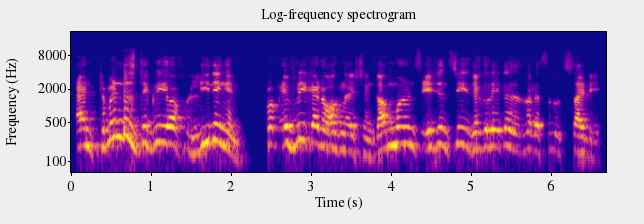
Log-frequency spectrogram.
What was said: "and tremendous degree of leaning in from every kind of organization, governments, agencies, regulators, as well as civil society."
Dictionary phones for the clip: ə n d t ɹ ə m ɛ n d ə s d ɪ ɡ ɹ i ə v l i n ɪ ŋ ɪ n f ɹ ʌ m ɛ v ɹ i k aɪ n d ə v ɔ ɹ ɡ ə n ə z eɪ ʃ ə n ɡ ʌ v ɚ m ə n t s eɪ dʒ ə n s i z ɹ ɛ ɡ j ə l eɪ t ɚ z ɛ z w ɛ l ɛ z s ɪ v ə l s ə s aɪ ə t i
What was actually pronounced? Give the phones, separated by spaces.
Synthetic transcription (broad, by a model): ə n d t ɹ ə m ɛ n d ə s d ɪ ɡ ɹ i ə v l i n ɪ ŋ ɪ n f ɹ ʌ m ɛ v ɹ i k aɪ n d ə v ɔ ɹ ɡ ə n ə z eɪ ʃ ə n ɡ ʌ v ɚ m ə n t s eɪ dʒ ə n s i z ɹ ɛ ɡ j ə l eɪ t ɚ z ɛ z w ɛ l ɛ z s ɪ b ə l s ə s aɪ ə t i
